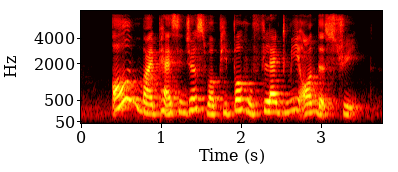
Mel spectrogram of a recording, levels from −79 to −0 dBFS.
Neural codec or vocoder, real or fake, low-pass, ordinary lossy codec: none; real; 7.2 kHz; none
